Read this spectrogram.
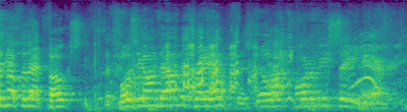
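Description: A crowd of children and adults chatters in a room.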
